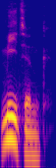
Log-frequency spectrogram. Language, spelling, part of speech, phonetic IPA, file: Russian, митинг, noun, [ˈmʲitʲɪnk], Ru-митинг.ogg
- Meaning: rally, mass meeting (a demonstration; an event where people gather together to protest against a given cause or express solidarity)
